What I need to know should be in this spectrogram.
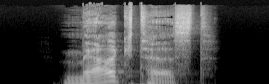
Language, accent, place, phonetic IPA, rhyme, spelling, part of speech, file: German, Germany, Berlin, [ˈmɛʁktəst], -ɛʁktəst, merktest, verb, De-merktest.ogg
- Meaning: inflection of merken: 1. second-person singular preterite 2. second-person singular subjunctive II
